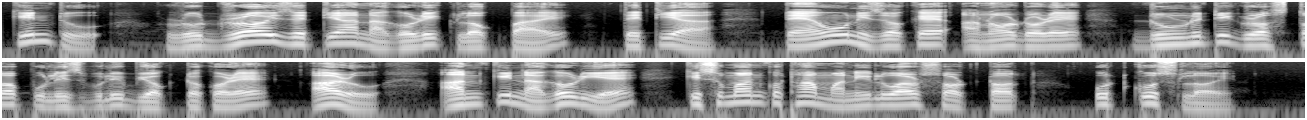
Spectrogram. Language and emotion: Assamese, neutral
